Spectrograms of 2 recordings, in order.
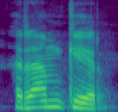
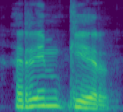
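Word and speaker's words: Reamker: Now here is a famous version of Cambodia, that is Ramkir, or they pronounce as a Remkir.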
